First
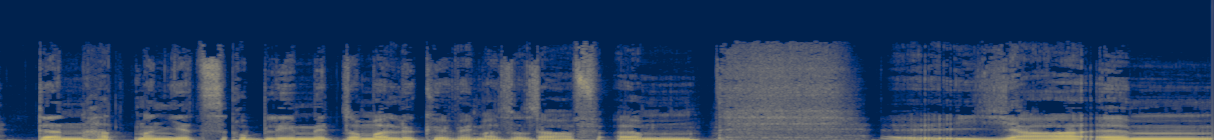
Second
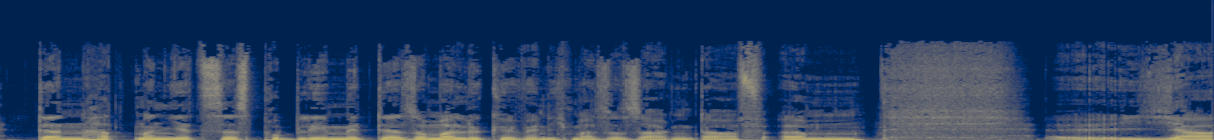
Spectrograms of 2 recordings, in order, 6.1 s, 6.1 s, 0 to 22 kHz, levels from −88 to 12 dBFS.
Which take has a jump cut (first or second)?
first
